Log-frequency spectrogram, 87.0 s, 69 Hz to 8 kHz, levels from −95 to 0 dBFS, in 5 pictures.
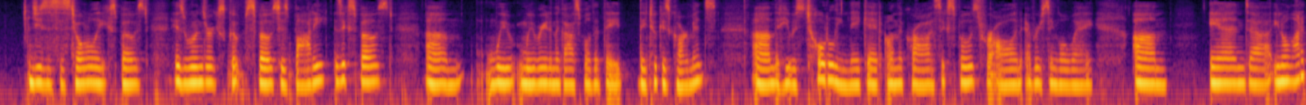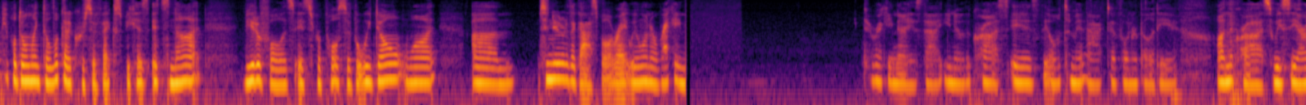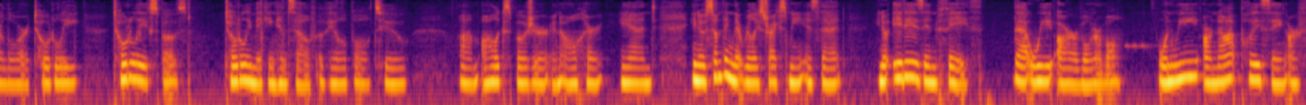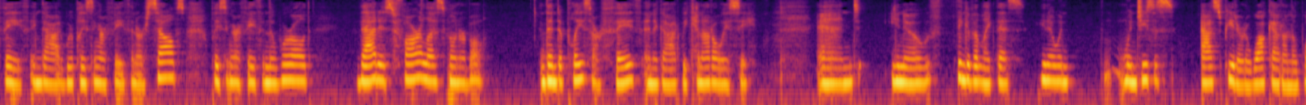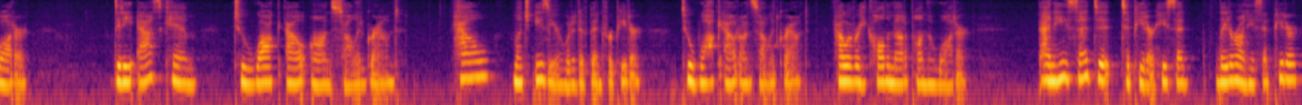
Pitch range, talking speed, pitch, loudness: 185-205 Hz, 165 wpm, 195 Hz, -22 LUFS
